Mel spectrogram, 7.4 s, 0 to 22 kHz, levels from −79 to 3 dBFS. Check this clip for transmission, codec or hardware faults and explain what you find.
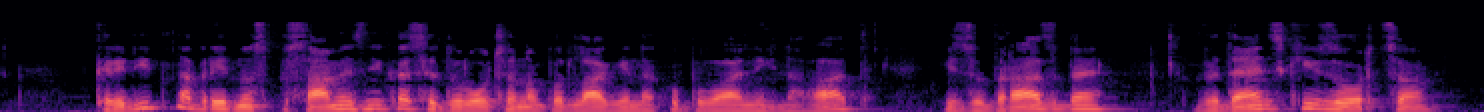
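The speech carries audible codec damage from start to finish, and the likely cause is AAC compression. Nothing reaches above 9 kHz, so the top is dull, and sibilants and held vowels take on a watery, fizzy warble. That fits AAC-LC at a low bitrate around 32 kbps, where the encoder drops the upper band and quantises frequency lines coarsely. On a spectrogram there is a flat ceiling at 9 kHz with patchy, blocky holes below it. The waveform shows little.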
